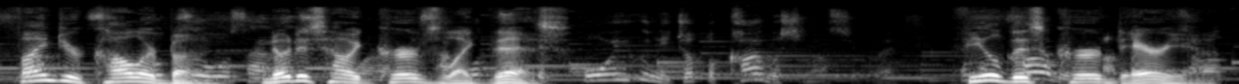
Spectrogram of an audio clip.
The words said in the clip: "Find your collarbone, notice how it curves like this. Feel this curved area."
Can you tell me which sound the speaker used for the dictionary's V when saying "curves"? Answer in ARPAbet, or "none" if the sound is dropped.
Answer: V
